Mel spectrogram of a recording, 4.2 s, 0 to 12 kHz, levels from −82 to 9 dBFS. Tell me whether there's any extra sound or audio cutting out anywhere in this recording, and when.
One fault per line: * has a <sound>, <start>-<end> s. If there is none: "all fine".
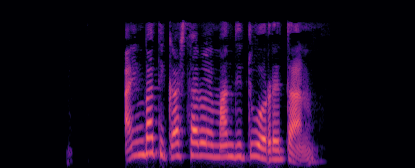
all fine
